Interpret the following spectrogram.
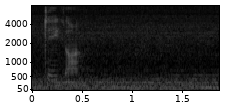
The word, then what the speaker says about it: Dagon: the fish god okay dagon pronounced dagon was the main deity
